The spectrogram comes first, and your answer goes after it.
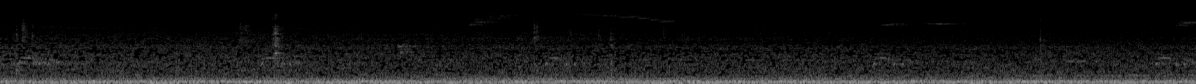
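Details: Continuous deep road-traffic rumble with faint high whines and brief clicks throughout; no animal voice.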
